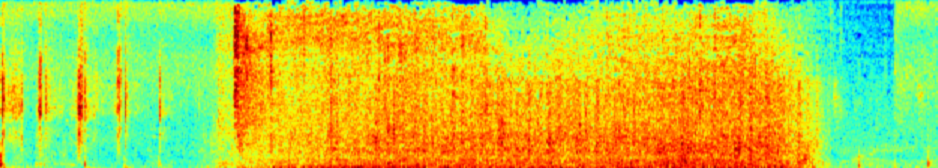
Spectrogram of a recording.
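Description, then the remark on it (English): A few sharp clicks, then the loud, steady roar and rattle of train cars rolling over the tracks, heard passing through the vestibule at the back of a train's dining car, fills the space for several seconds before cutting off abruptly, as if a door closed. “Quickly through the vestibule at the back of the dining car.”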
